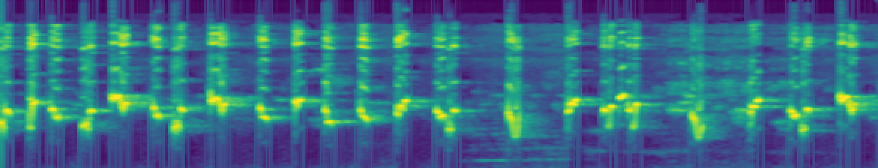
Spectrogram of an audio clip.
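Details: Yellow-vented bulbul, male, in a long fighting-style song (ropel panjang) used as a lure to make other bulbuls sing: loud, bubbly whistled phrases repeated about every half second, with harsh rattles in the middle and a brief low hum.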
